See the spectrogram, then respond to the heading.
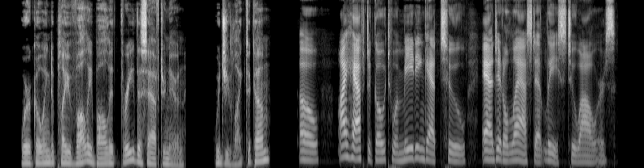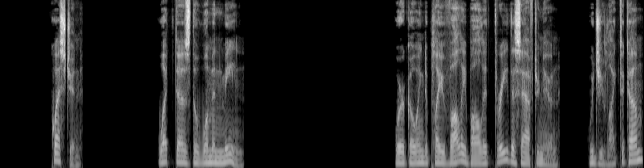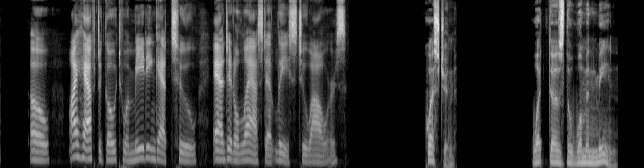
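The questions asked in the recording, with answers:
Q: What does the woman mean?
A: She can't play volleyball with them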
